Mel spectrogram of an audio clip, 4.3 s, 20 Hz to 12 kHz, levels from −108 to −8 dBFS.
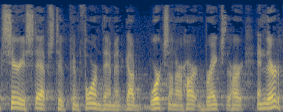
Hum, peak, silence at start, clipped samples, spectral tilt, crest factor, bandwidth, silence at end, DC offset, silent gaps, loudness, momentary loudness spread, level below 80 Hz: none; -8 dBFS; 0 s; under 0.1%; -5 dB/octave; 20 dB; 11 kHz; 0 s; under 0.1%; none; -29 LUFS; 8 LU; -70 dBFS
